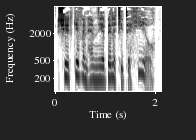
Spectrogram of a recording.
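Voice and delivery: usual speaking voice

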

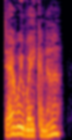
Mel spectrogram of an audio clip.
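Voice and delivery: usual speaking voice

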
